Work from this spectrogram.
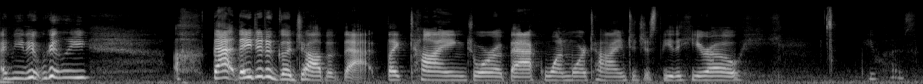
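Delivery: choked-up voice, on the verge of crying. Recapping a tv episode, close to crying. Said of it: "I'm going to cry".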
